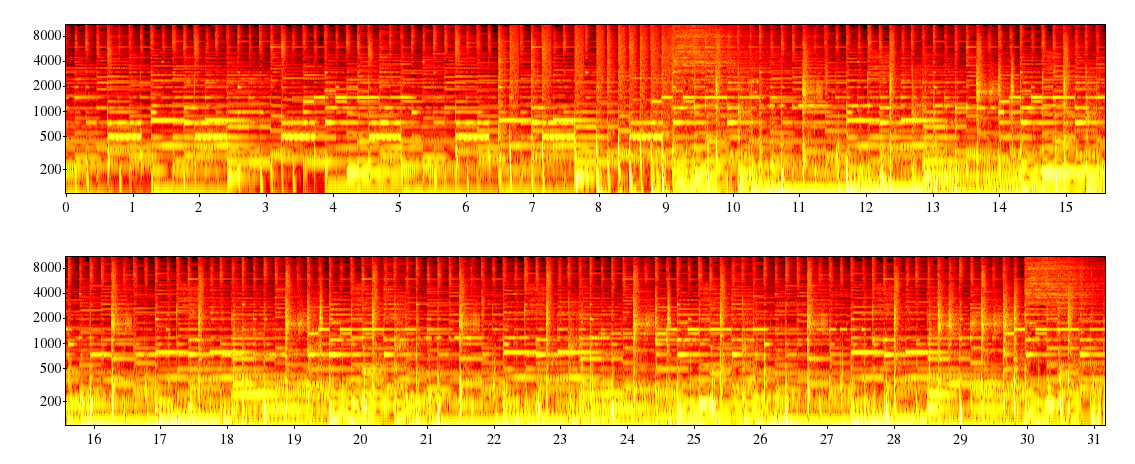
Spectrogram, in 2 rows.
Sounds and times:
Music: 0:00.0 - 0:31.1.

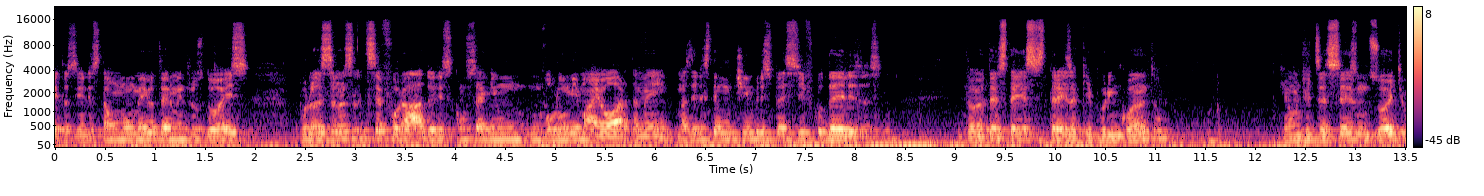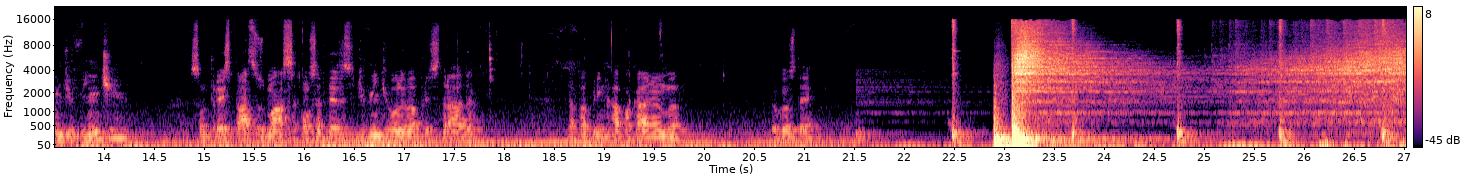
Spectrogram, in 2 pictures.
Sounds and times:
Speech: 0:00.0 - 0:08.4, 0:09.0 - 0:11.2, 0:12.2 - 0:14.3, 0:14.9 - 0:17.9, 0:18.6 - 0:19.9, 0:20.6 - 0:21.2.

